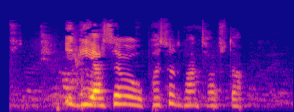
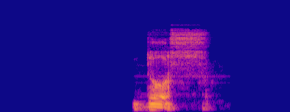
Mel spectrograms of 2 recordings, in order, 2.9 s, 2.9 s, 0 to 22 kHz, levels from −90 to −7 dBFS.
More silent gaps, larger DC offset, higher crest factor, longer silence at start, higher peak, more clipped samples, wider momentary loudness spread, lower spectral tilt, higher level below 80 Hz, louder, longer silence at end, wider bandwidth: neither; neither; about the same, 22 dB vs 22 dB; second, 0.4 s vs 1.35 s; first, -2 dBFS vs -14 dBFS; neither; about the same, 20 LU vs 18 LU; second, -3 dB/octave vs -4.5 dB/octave; first, -76 dBFS vs -82 dBFS; first, -23 LUFS vs -32 LUFS; second, 0.55 s vs 0.8 s; first, 10.5 kHz vs 9.2 kHz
